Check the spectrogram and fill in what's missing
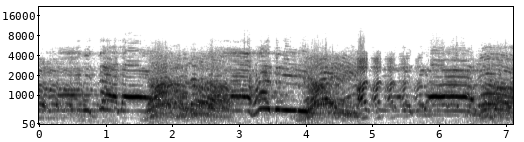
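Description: A large crowd of young men at a religious gathering chants slogans in loud unison, rising and falling in repeated surging calls that echo across an open space.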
